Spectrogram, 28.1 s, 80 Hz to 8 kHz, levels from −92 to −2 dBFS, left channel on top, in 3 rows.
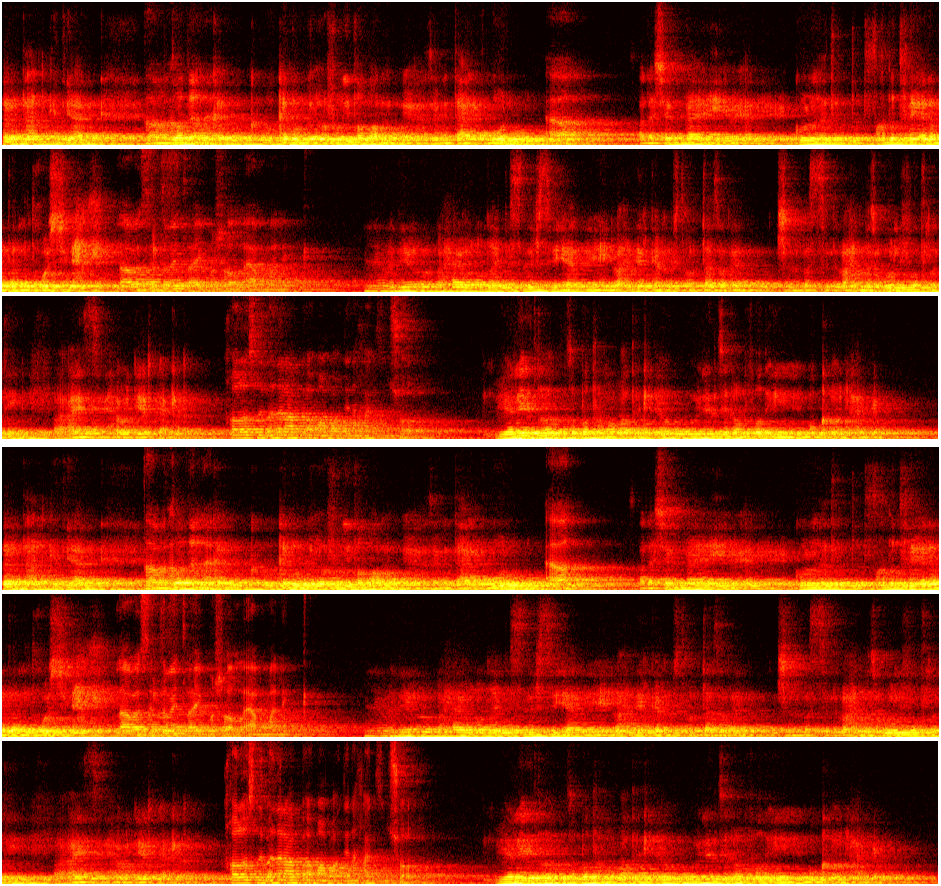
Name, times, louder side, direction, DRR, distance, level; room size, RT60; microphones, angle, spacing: voice 1, 0.0-5.2 6.4-10.4 10.9-11.0 13.0-20.6 23.5-27.5, equal, 20° left, 1 dB, 0.7 m, -23 dB
voice 2, 1.4-2.2 5.4-5.8 10.5-12.2 21.0-23.0, right 1 dB, 30° right, 3 dB, 0.5 m, -31 dB
8.1 x 3.9 x 6.3 m, 3.0 s
head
